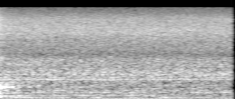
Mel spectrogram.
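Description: Steady room background noise: an even hiss with a low hum underneath, unchanging throughout.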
